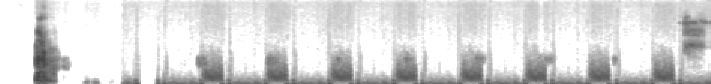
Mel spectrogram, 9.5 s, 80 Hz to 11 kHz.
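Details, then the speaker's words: Regular heartbeat near 70 a minute; first cycle filtered without regurgitation, then rumbling diastolic murmur plus systolic regurgitant murmur, the typical auscultatory finding of mixed mitral stenosis and mitral regurgitation. "this is the the typical ascultatory finding with not only uh the murmur of diastole but also the systolic murmur"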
